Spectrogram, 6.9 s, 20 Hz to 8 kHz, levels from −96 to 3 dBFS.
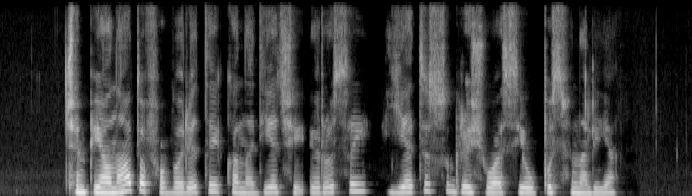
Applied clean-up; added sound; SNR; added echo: none; none; none; none.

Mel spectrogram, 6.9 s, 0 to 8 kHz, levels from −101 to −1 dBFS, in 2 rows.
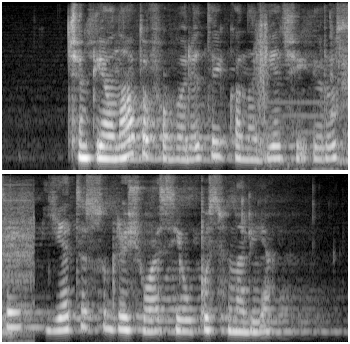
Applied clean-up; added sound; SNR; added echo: none; Printer; 16 dB; reverberation time 1.1 s.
